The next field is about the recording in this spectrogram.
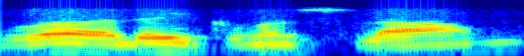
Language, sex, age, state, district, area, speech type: Urdu, male, 60+, Delhi, North East Delhi, urban, conversation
